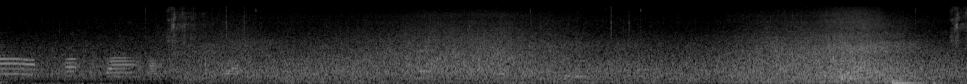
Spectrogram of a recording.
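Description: Gentle waves wash onto a sandy shore.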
